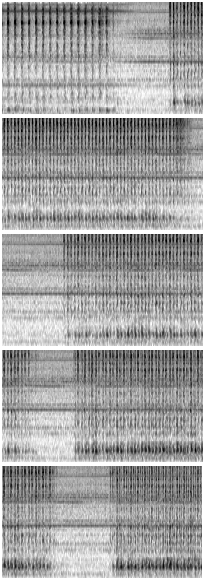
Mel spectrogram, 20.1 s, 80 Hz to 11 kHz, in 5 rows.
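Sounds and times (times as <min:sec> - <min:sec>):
lathe humming: 0:00.0 - 0:20.0
metal lathe cutting metal: 0:00.0 - 0:20.0.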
